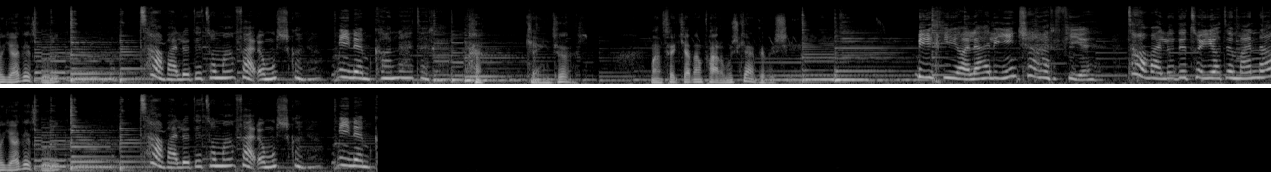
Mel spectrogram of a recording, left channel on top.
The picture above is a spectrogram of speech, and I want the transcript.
یادت بود؟ تولدتو من فراموش کنم؟ این امکان نداره. که اینطور. من فکر کردم فراموش کرده باشی. بی خیال علی، این چه حرفیه؟ تولدتو یاد من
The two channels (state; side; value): drops out; right; at 3.8 s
